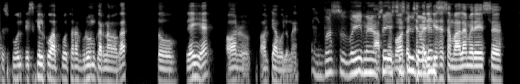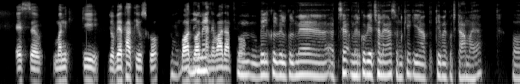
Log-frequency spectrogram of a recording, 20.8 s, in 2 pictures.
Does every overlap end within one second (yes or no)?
no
